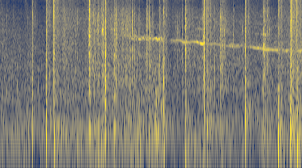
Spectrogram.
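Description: Fireworks display at close range: sharp, irregular bangs and crackles from aerial shells and comets, several a second. A faint whistle slowly falls in pitch through the second half.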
